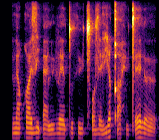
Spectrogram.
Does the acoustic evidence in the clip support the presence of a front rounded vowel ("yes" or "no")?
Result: yes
